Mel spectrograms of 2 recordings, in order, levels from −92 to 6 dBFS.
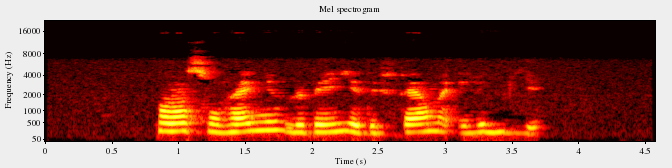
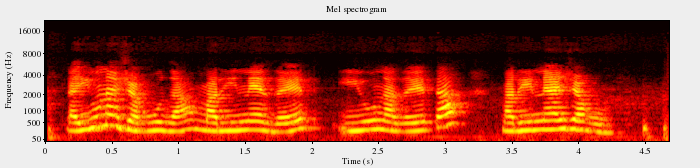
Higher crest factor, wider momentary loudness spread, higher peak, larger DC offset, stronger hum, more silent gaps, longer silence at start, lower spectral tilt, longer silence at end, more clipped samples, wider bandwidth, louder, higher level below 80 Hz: about the same, 18 dB vs 16 dB; first, 13 LU vs 9 LU; first, -2 dBFS vs -6 dBFS; neither; neither; neither; first, 0.85 s vs 0.05 s; about the same, -5 dB/octave vs -5.5 dB/octave; first, 0.85 s vs 0 s; neither; first, 7.4 kHz vs 6.4 kHz; first, -17 LUFS vs -21 LUFS; second, -66 dBFS vs -60 dBFS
